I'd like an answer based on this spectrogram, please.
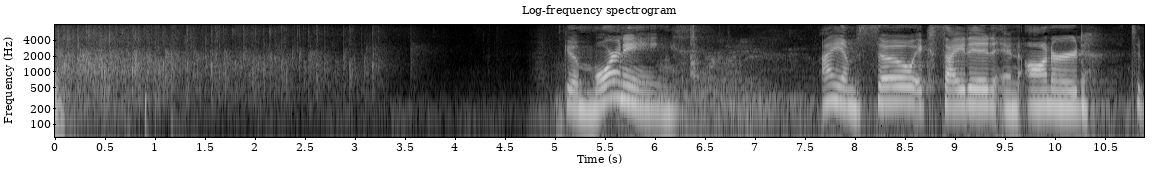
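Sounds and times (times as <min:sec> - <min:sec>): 
audience round of applause: 0:00.0 - 0:03.5
speech: 0:05.1 - 0:06.4, 0:07.7 - 0:10.8.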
